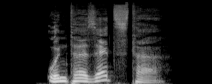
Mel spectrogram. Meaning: 1. comparative degree of untersetzt 2. inflection of untersetzt: strong/mixed nominative masculine singular 3. inflection of untersetzt: strong genitive/dative feminine singular
- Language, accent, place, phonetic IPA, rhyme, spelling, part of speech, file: German, Germany, Berlin, [ˌʊntɐˈzɛt͡stɐ], -ɛt͡stɐ, untersetzter, adjective, De-untersetzter.ogg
